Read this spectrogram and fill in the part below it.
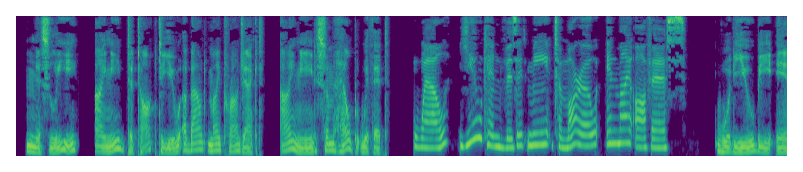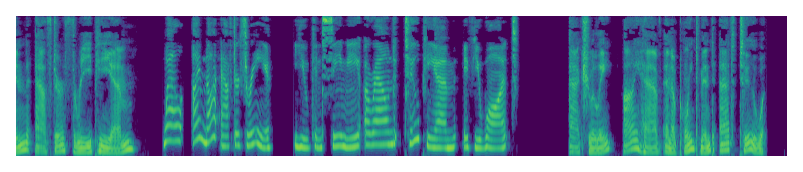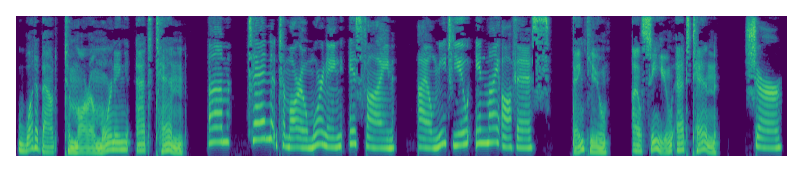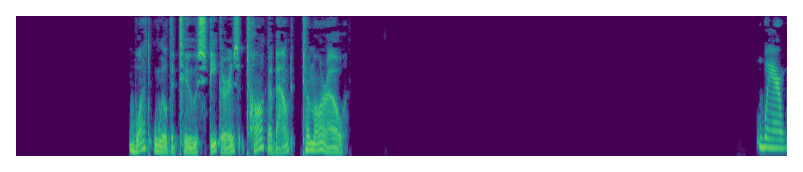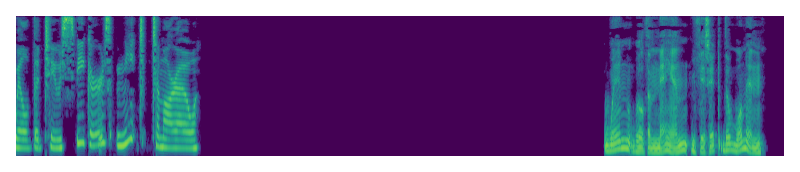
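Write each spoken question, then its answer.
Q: What will the two speakers talk about tomorrow?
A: The man's project

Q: Where will the two speakers meet tomorrow?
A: In the woman's office

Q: When will the man visit the woman?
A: Tomorrow morning at 10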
